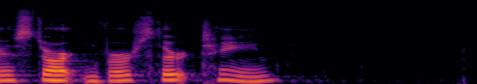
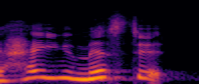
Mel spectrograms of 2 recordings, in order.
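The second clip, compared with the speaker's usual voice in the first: imitating a gossip; 5 semitones higher, 7 dB louder than usual. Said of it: "somebody would have to tell you".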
